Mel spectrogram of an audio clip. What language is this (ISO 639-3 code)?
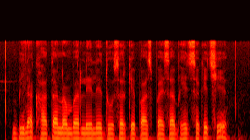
mai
